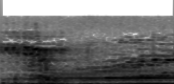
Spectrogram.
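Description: A horse gives a loud, drawn-out whinny, its shrill, wavering call fading into a lower rumbling snort, with no one speaking over it.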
